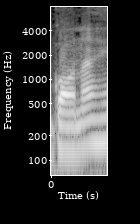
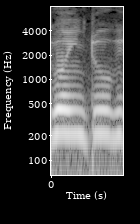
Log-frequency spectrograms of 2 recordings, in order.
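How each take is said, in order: First: The words blend into one short reduced form. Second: Both words are said fully and separately.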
